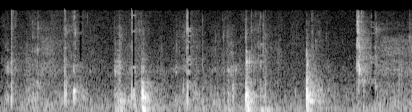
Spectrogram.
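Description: Close-miked chewing of Hawaiian pizza: wet mouth smacks and soft crunches of crust, roughly two a second at an uneven pace.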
